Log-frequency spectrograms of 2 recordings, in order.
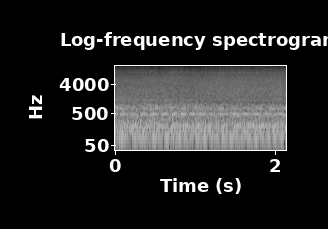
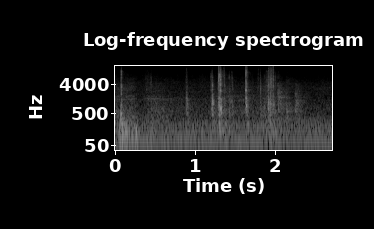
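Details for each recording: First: LTx-swapped Trans Am with 6L80E transmission idling hotter than 196°F coolant: steady rushing airflow over smooth, even idle as radiator fans switch to high speed; upper-hose sensor working within a couple degrees, normal. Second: Pontiac Trans Am with LTx swap and 6L80E, untuned, cold day: clicks, then it catches, stumbles, revs up and holds after several cranks. Hard cold start from insufficient startup fuel.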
